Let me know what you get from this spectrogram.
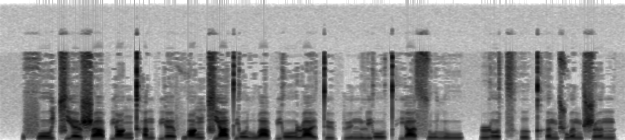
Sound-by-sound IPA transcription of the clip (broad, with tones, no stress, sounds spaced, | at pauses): f o˥ ʊ̯ t͡ɕ j ɛ˧˥ ʂ ä˨˩ p j ɑ˧˥ ŋ kʰ a˧ n p j ɛ˨˩ f w ɑ˥ ŋ t͡ɕ j ä˥˩ t̪ j o˩ ʊ̯ l w ä˨˩ p j o˧˥ ʊ̯ ɻ a˨˩ ɪ̯ t̪ y˥ p y˧˥ n l j o˨˩ ʊ̯ t̪ʰ j ä˥˩ s u˧˥ l u˥ | ɻ ɤ˥˩ t͡sʰ ɹ̩˧˥ kʰ ə˥˧ n ʂ w ə˥˩ n ʂ ə˧˥ n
